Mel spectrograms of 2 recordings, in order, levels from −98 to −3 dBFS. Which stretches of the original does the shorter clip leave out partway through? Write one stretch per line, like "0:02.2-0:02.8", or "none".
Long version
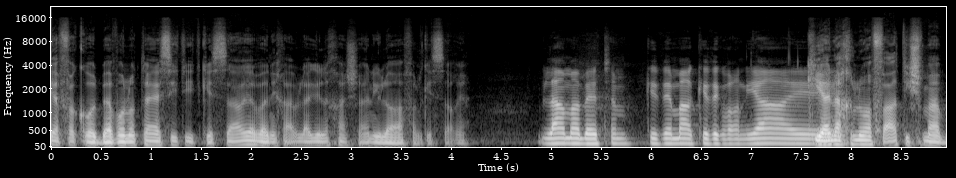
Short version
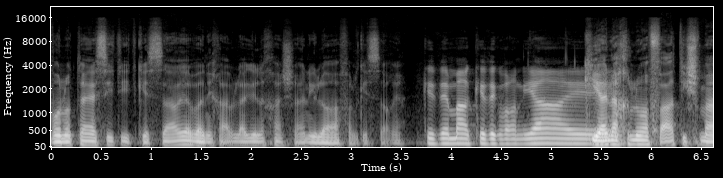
0:04.3-0:05.9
